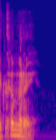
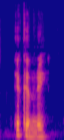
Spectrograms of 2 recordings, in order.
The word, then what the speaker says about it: Cymru: And how do you pronounce the chapter? – Ikumri. – Yeah, all right. – Yep. Just Ikumri.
